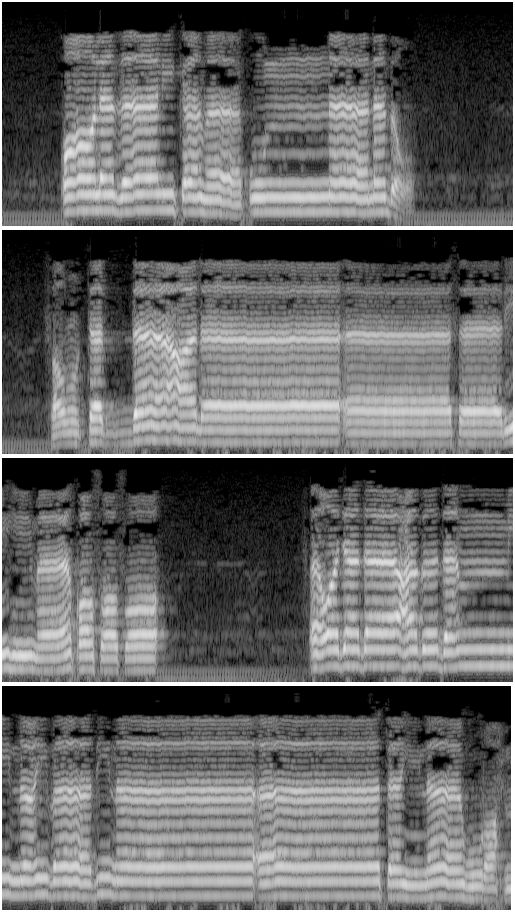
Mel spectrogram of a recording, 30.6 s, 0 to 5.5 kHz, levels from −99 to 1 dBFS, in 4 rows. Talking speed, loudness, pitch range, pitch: 30 wpm, -17 LUFS, 135-170 Hz, 160 Hz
